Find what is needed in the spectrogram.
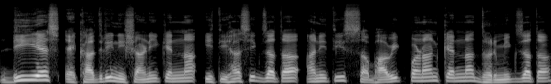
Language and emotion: Goan Konkani, neutral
